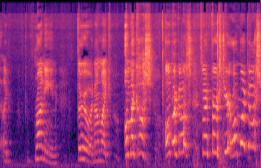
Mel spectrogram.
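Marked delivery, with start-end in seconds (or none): 2.5-5.2 much higher, louder, thrilled squeal; excited squeal. Retold or imitated. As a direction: gush like you just spotted your first elk. Seeing elk, first hunt excitement.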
